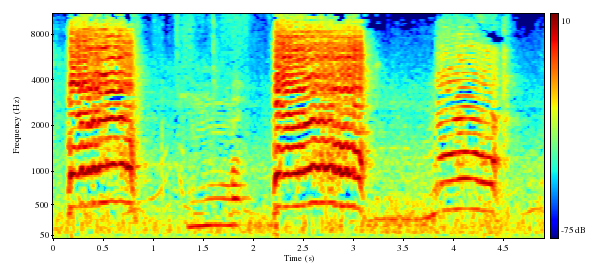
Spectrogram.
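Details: Three strong goat bleats, each around half a second long and evenly spaced, bright and harmonic, with faint lower murmuring calls in the gaps.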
